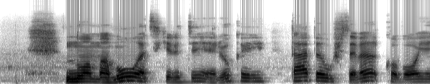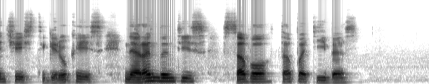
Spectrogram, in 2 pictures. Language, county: Lithuanian, Vilnius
